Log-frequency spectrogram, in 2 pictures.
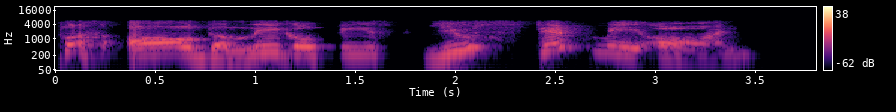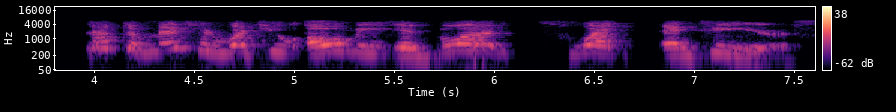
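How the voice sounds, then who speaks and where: A woman acts out an aggrieved, dramatic disgraced crony in a comic table read. The voice is husky and swings widely in pitch. The audio is a little dull. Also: sing-song, takes it slowly, exaggerated voice. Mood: indignant. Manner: indignant, emphatic, dramatic. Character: Rudy, aggrieved, bewildered disgraced man trapped in woman's body. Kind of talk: comedic table-read acting.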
